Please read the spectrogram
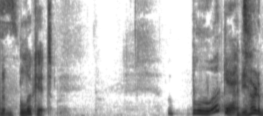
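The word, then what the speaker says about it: Blooket: Is that really how you say it? I think that is how you say it, because if you look on their website, rather handily, they have a little button there that says pronunciation.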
